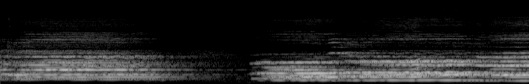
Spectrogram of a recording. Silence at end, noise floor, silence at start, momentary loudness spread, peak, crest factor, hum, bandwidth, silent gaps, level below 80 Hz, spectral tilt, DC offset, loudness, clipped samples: 0 s; -57 dBFS; 0 s; 12 LU; -12 dBFS; 14 dB; none; 14 kHz; none; -86 dBFS; -6.5 dB/octave; under 0.1%; -25 LUFS; under 0.1%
